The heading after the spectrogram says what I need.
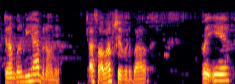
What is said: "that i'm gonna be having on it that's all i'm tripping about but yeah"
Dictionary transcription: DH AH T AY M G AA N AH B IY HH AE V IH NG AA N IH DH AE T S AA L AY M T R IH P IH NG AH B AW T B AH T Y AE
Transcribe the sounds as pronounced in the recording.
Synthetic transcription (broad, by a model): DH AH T AY M G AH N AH B IY HH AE P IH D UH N IH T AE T S AA L AY M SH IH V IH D AH B AW T B AH T Y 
